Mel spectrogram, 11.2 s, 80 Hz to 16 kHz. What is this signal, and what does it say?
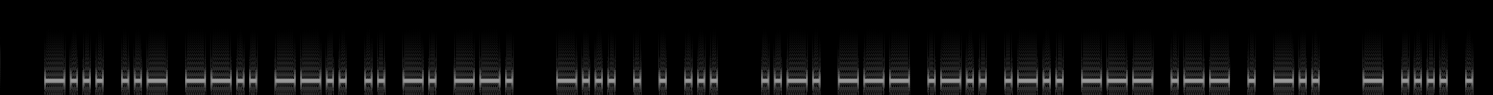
Morse code, heard as a keyed tone, about 25 wpm, 630 Hz. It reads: BUZZING BEES FOLLOWED THE
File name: pangram-fs-25-cs-25-beehive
